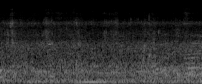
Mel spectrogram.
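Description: Floodwater sloshing and splashing as people wade through it, with indistinct voices in the background.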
